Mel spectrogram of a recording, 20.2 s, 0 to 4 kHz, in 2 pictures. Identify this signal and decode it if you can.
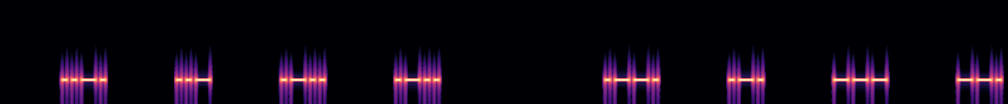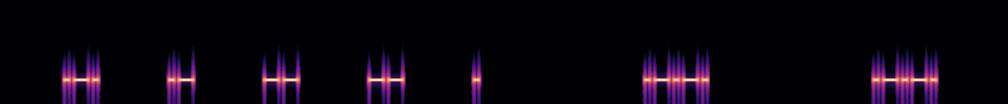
Morse code, heard as a keyed tone, about 25 wpm, spaced as for 10 wpm, 550 Hz. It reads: FULL PROGRAMME <AR> <AR>
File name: podcast / News headlines-1x-25x10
